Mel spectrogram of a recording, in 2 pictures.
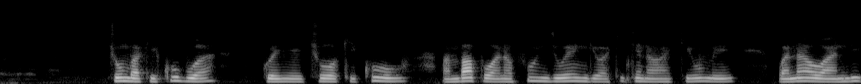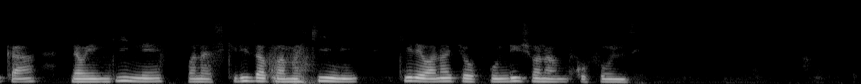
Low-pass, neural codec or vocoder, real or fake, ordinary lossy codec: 7.2 kHz; codec, 24 kHz, 0.9 kbps, DualCodec; fake; MP3, 32 kbps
